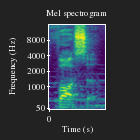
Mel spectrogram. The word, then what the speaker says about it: Fossa: Anyone who had a childhood like mine would pronounce it the same way I've been doing. But if you follow the Attenborough rule, Sir David would have had you saying Fossa.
